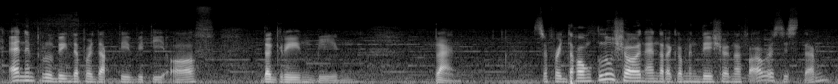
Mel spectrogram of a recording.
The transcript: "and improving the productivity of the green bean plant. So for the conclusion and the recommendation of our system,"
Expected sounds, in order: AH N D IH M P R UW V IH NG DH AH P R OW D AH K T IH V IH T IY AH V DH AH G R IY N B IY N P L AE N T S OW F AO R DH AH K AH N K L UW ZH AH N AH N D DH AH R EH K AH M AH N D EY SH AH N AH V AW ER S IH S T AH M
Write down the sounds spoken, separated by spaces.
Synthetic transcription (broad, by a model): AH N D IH M P R UW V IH NG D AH P R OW D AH K T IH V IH T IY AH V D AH G R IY N B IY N P L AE N S OW F AO R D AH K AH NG K L UW SH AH N AH N D R EH K AH M AH N D EY SH AH N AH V AW ER S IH S T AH M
